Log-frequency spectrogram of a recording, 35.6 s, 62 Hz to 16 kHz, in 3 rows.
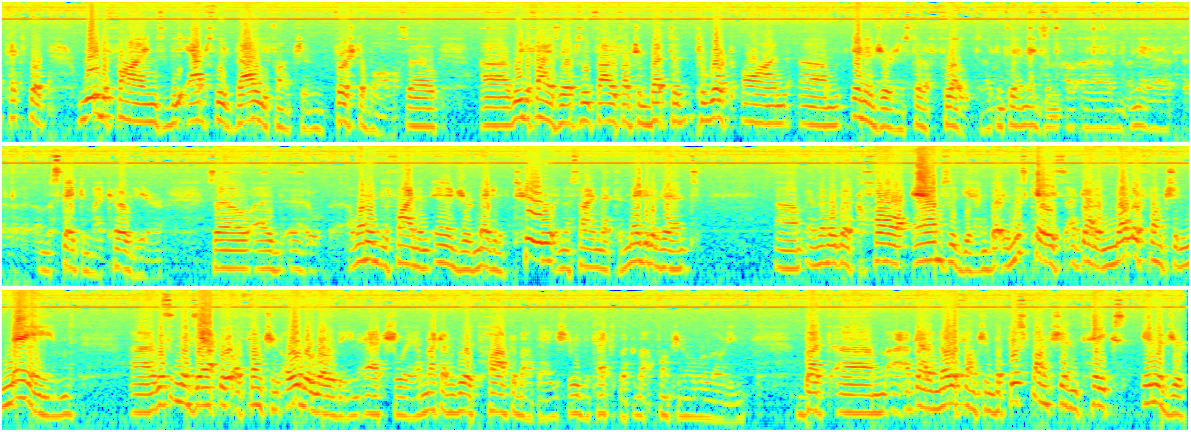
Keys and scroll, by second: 10.6 Right, 11.0 BackSpace, 11.1 BackSpace, 11.3 BackSpace, 11.8 BackSpace, 24.0 ctrl+s.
